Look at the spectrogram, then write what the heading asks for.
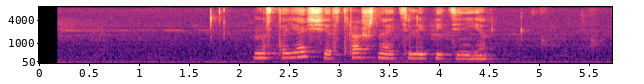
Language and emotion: Russian, neutral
